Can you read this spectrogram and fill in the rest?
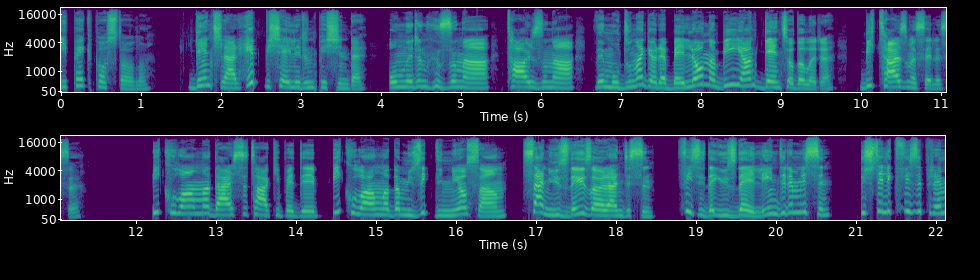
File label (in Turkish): Reklam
